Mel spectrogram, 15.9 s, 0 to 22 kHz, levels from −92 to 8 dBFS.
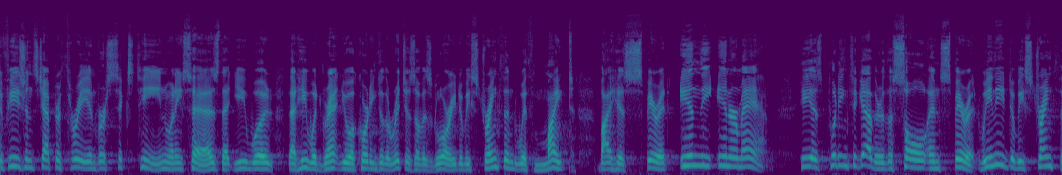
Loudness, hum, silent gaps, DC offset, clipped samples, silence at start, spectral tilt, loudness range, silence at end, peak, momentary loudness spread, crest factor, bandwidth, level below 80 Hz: -42 LUFS; none; none; under 0.1%; under 0.1%; 0 s; -4.5 dB/octave; 3 LU; 0 s; -22 dBFS; 7 LU; 20 dB; 16 kHz; -88 dBFS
